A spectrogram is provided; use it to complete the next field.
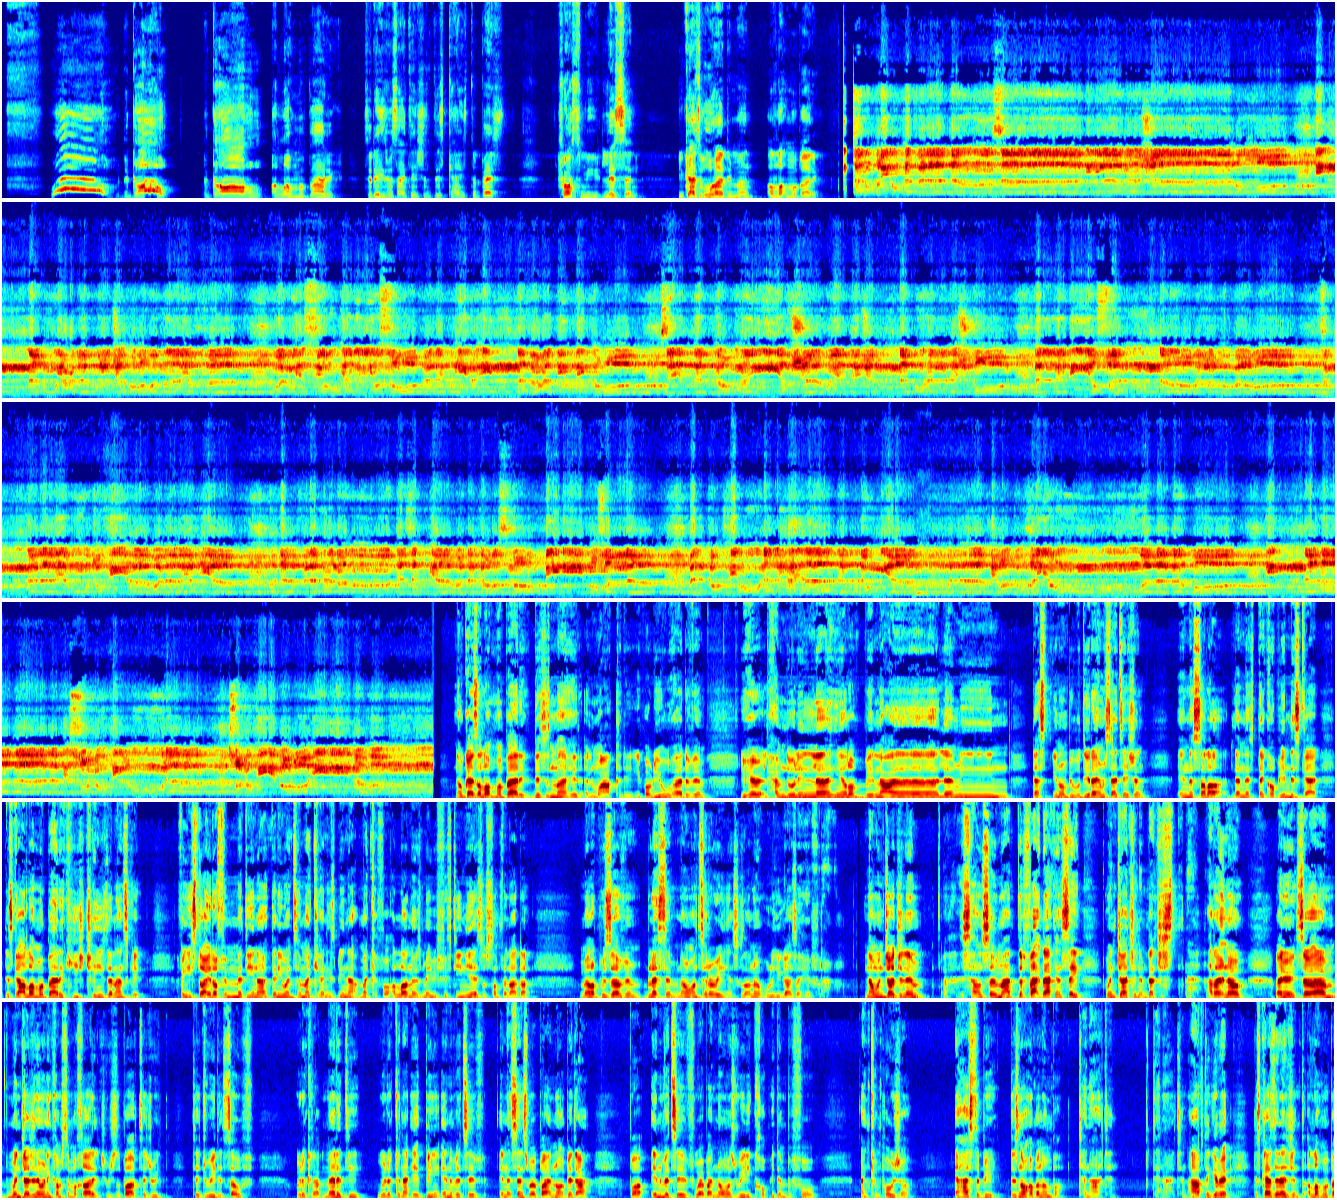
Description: This is a classic from the recordings of the imam of the sacred mosque. This Quran recitation genuinely amazing to hear and is the recording of Maher al mueaqly. It comes with a load of tajweed.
